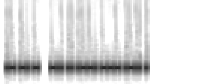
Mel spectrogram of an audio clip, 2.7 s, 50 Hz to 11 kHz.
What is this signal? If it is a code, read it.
Morse code, heard as a keyed tone, about 54 wpm, 700 Hz. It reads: ANT DIPOLE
